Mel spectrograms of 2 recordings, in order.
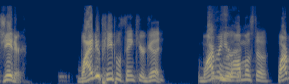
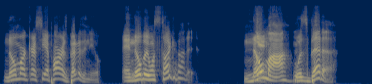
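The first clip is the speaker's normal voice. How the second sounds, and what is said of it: Put-on Boston accent. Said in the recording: “in my uh in my Boston accent here”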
